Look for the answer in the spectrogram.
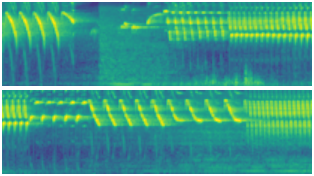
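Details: Kenari Nusantara canary training song, varied and continuous: falling whistled notes, metallic buzzy trills, and quick rolling passages shifting from phrase to phrase.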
